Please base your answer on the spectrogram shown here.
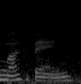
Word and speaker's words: mukbang: Florida on vacation and we're gonna do a mukbang that's how you say it the thing is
